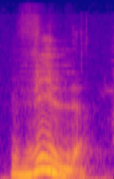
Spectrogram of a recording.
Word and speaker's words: ville: ด ว ่ า Ville. Ville s'écrit V-I-L-L-E. Vous ne prononcez pas le E de la fin et vous dites ville.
